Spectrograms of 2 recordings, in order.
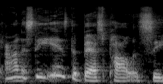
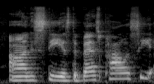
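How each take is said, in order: First: "is" lifted in pitch to affirm it; stress on IS. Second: Said in the usual way. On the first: Shown as a demonstration. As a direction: lean on "is", confirming the saying. Affirms the saying just quoted.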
